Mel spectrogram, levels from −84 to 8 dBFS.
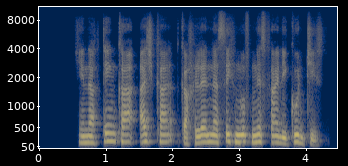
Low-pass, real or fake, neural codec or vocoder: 9.9 kHz; fake; codec, 24 kHz, 0.5 kbps, DualCodec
